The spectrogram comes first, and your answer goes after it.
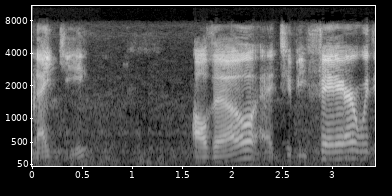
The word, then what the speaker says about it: Nike: uh yeah also notice my pronunciation of Nike as a two syllable word uh I know this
